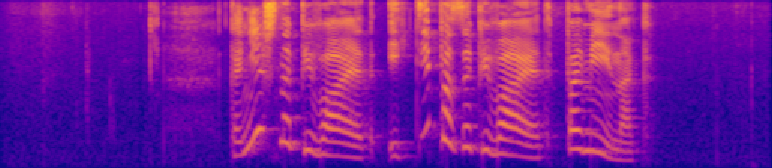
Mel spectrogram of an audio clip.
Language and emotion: Russian, positive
